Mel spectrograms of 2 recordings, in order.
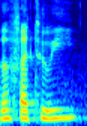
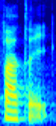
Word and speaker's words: Fatui: And if it's genuine, like you know the Fatui Yeah. in Genshin? Yeah. I didn't pronounce it that way at first. because I read it as Chinese, so I pronounced it as like Fatay.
